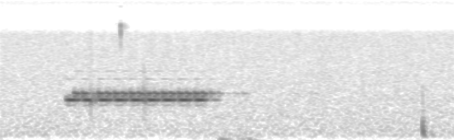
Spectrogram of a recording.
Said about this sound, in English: My phone just rang. Like the house one.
